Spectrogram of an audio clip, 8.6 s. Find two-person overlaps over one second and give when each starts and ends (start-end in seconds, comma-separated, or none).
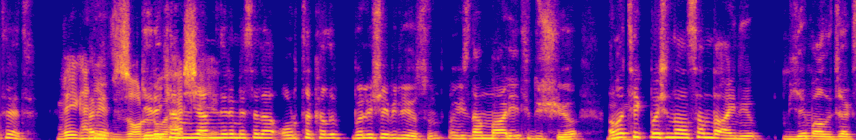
0.9-2.2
